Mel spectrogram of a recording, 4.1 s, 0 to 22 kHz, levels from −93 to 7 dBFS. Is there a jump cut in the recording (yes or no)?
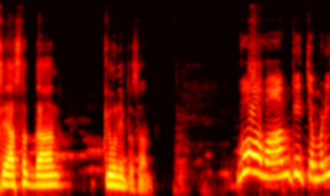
no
